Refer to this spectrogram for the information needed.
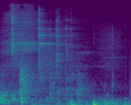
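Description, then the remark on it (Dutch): Beer taken from the fridge, hopped eight times and fermented three times, being poured into a glass, with light glassy clinks and a bright fizzing splash over about two seconds, followed by a low thump and soft clatter; no one speaks. “Dus ik ga hem, ehm, ik ga hem voor jullie inschenken.”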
